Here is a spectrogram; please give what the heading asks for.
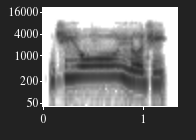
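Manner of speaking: "Geology" with a long, held "ol"; stress on OL. Shown as a demonstration. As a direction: say "Geology" slowly, stretching the OL. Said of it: "Stress on O L".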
